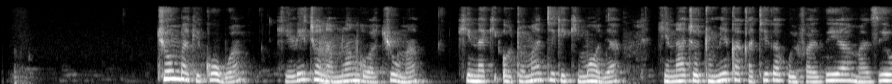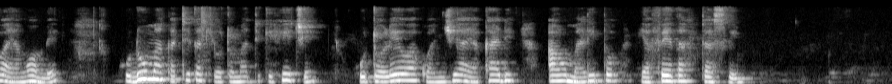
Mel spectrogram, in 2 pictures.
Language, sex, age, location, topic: Swahili, female, 25-35, Dar es Salaam, finance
